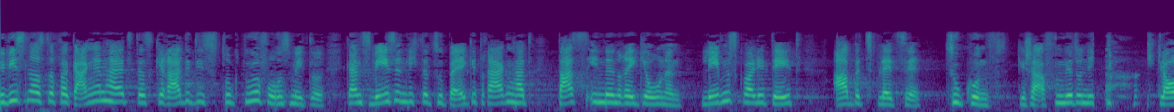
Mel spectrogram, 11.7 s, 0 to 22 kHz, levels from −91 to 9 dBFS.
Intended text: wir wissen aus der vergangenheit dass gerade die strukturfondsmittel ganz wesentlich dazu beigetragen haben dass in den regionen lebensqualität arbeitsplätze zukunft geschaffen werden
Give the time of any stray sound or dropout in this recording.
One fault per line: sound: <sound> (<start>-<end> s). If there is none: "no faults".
sound: cough (11.0-11.4 s)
